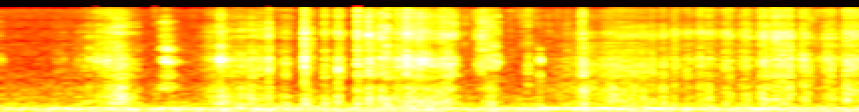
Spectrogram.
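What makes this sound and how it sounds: A blade scrapes flakes off the face of a dry, solid yellow bar of soap, making soft, dry, crackly scratching with bright, crisp edges. Brief ticks and crunches repeat over a steady low hum throughout the quiet clip.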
